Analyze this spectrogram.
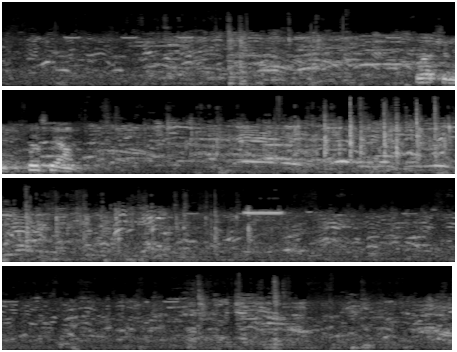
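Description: A crowd of players and spectators shouts and cheers outdoors.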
